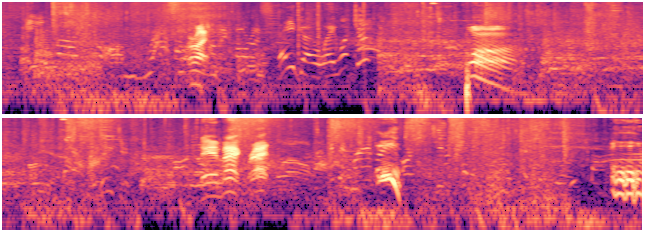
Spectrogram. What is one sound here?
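Blades slash and clang against enemies.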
